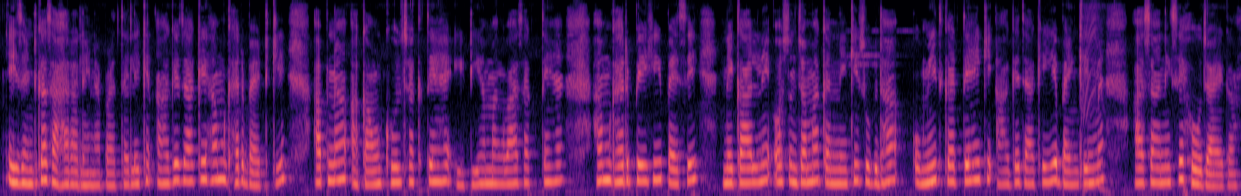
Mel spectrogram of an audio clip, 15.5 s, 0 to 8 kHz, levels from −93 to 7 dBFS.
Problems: constant background noise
